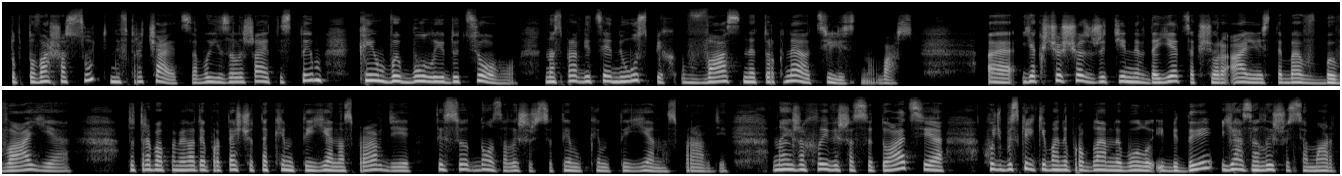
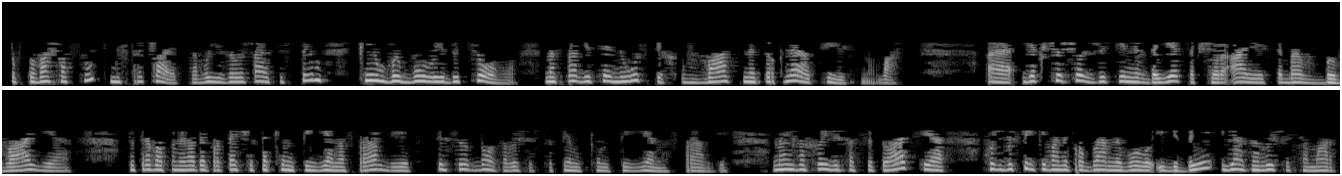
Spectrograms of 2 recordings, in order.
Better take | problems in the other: first | garbled, watery; badly; nothing above 3 kHz

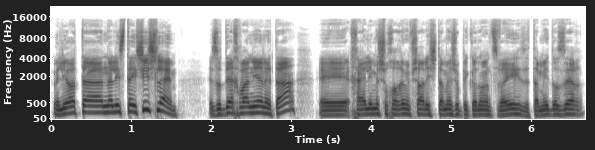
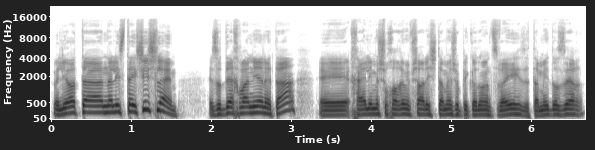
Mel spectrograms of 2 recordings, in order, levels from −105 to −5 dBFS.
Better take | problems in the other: first | muffled; very; fading above 1.5 kHz

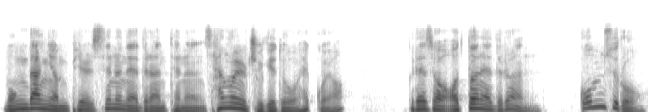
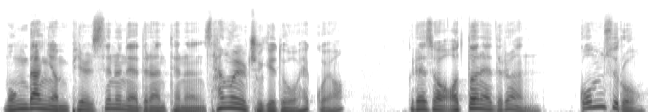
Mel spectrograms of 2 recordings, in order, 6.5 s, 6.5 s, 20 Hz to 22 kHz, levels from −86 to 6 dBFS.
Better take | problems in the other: second | garbled, watery; slightly; nothing above 7.5 kHz

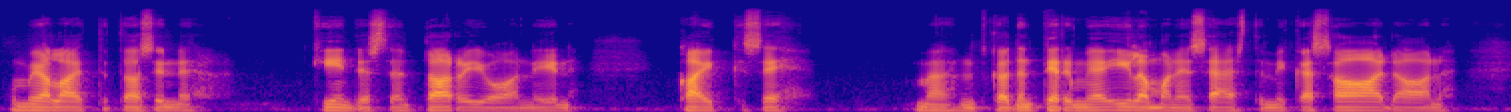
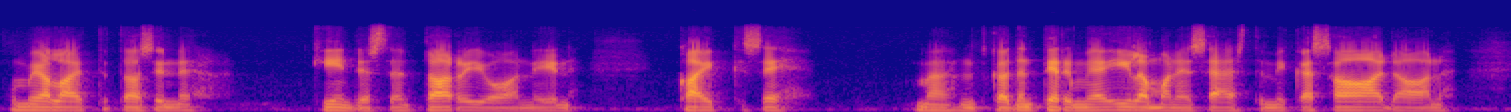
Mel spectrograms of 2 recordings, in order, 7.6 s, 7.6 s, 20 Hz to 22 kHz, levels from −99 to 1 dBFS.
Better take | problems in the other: first | garbled, watery; slightly; nothing above 7.5 kHz

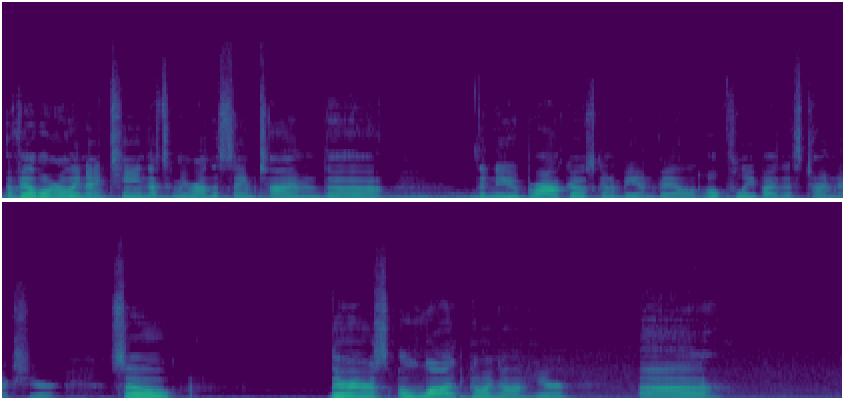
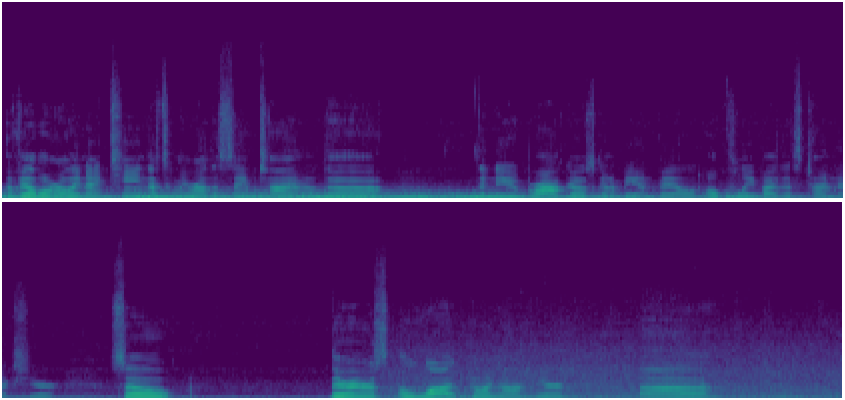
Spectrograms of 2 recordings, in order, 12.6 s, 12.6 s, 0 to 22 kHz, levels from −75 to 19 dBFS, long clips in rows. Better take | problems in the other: first | rain or running water; loud; throughout; 5 dB below the speech; faint in the first

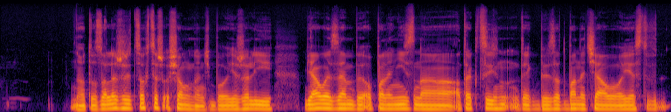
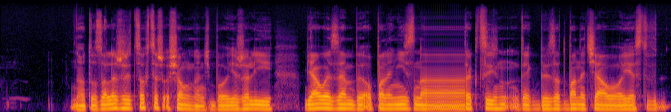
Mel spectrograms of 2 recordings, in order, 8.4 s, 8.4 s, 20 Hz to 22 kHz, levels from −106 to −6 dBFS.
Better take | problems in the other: first | audio freezing; at 5.5 s

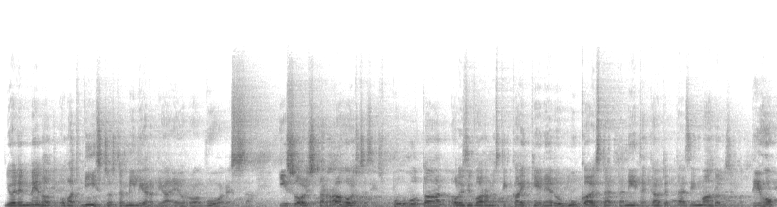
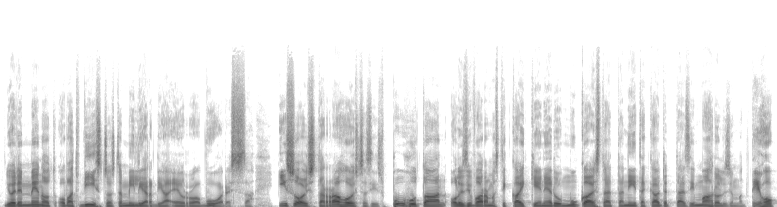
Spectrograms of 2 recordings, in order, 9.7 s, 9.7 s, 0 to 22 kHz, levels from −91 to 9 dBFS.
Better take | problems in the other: second | room echo; noticeable; dies away in 1.7 s // off-mic speech; somewhat distant

